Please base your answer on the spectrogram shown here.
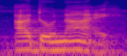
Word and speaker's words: Adonai: dalid nun yud right my name is pronounced adonai not however you pronounce these four letters okay let's keep going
